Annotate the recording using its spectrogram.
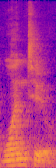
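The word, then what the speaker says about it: Wun Two: It's an artist called 1-2. Now it's not the number one. It's spelled weird, so I'm gonna preface that.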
